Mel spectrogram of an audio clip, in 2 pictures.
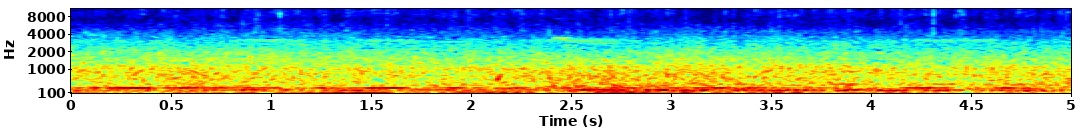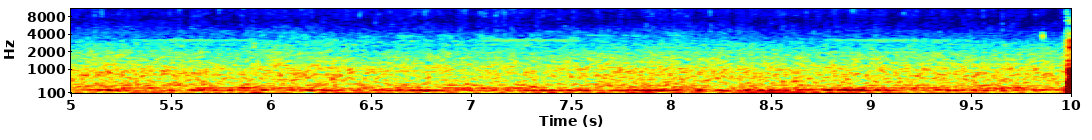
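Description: Soft meditation background bed: a steady rush of running water over a low sustained drone that holds a few notes.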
